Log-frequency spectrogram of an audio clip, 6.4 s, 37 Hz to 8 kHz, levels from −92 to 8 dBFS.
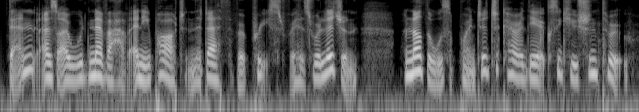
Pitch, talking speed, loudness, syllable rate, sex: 190 Hz, 235 wpm, -22 LUFS, 6.7 syllables/s, female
